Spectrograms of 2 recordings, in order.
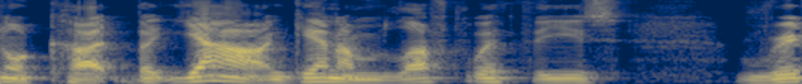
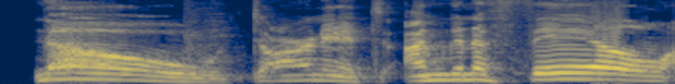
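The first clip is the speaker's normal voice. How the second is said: frustrated outburst; 8 semitones higher, 5 dB louder, slower than usual. Real, not acted. Frustrated at failing the puzzle.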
